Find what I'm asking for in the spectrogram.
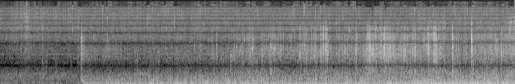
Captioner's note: ominous music; ground rumbling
